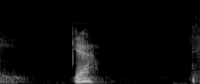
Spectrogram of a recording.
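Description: Speech only: a man says a short 'yeah' about a second in, with dead silence around it.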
